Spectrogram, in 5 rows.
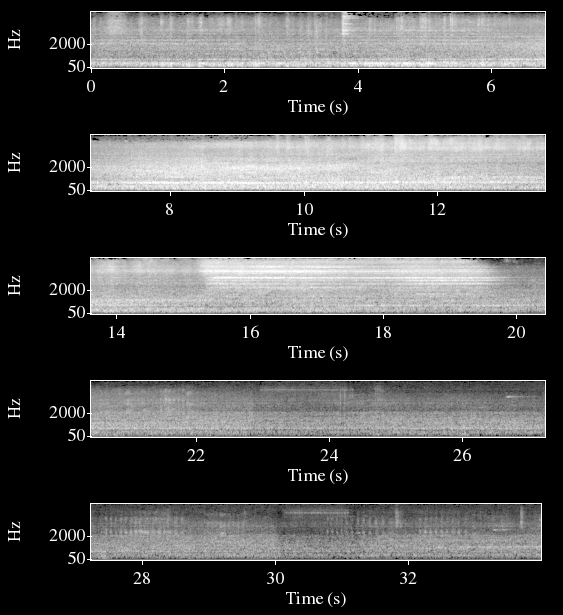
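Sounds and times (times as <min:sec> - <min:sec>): train rolling past on rails: 0:00.0 - 0:34.0
wheel squeal: 0:15.2 - 0:19.8.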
